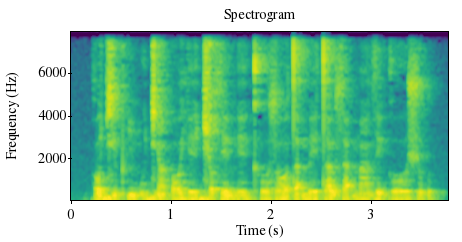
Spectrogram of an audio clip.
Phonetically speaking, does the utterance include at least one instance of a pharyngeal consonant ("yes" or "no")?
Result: no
